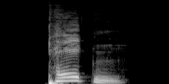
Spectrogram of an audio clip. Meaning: inflection of pellen: 1. first/third-person plural preterite 2. first/third-person plural subjunctive II
- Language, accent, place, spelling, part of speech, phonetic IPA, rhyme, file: German, Germany, Berlin, pellten, verb, [ˈpɛltn̩], -ɛltn̩, De-pellten.ogg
